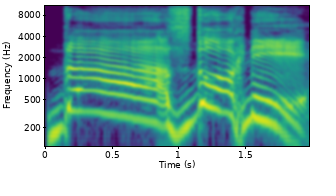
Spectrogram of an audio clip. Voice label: Battle Cry; Gambler

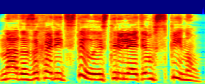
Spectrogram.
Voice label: see armored, Russian; Producer

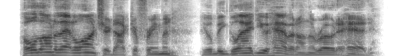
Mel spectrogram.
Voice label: citizen, male; Garry's Mod; hl2; odessa

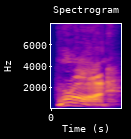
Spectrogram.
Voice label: radio bot reponse attacking, vo fbi; fbihrt

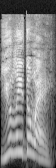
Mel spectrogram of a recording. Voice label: lead the way, female; npc; Garry's Mod; hl2

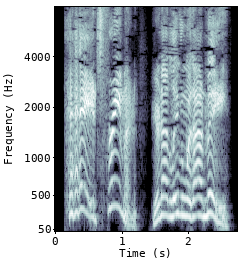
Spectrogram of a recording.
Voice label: squad reinforce single, male; Garry's Mod; hl2

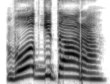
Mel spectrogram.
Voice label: melee weapons, russian, Survivor Voice Producer

